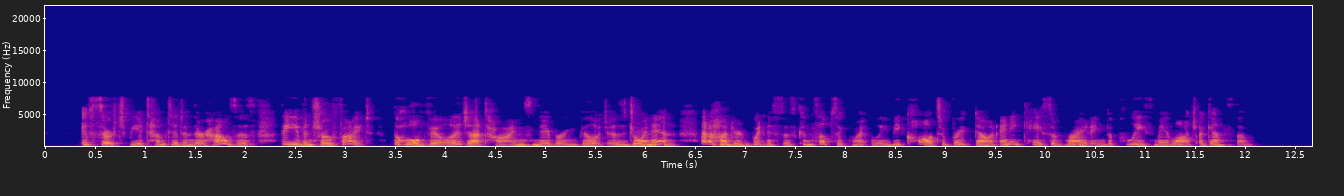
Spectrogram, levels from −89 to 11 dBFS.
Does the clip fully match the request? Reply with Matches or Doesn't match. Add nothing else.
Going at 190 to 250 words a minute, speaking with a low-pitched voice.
Doesn't match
